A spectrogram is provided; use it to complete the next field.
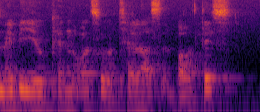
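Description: A man speaks at a fairly slow pace with a German accent. Room echo is audible. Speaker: dental technical trainer. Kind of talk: interview. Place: studio.

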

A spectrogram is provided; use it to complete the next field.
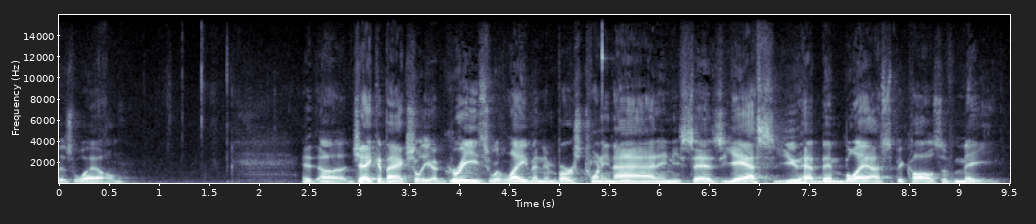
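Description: The man speaks at a fairly slow pace in a fairly low pitch. The background is quiet. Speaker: preacher. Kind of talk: sermon. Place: church.

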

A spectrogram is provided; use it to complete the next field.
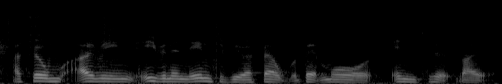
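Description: A British accent and a dark, mellow tone, at a fairly slow pace with ordinary pitch variation. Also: man. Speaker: podcast guest. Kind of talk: casual chat.

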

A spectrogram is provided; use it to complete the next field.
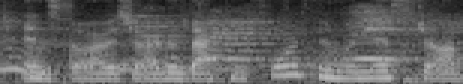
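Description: Loud background noise fills the recording. Through it, a woman speaks at a very fast pace. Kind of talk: interview answer. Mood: friendly, smiling. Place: hall.

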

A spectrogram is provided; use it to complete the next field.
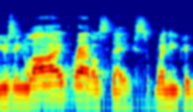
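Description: The pitch shows ordinary variation. The text is read aloud in a natural voice.

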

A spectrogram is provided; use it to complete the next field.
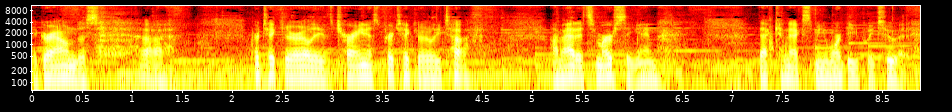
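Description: A man speaks at a moderate pace, with long, frequent pauses. Clear music plays in the background. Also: ordinary pitch variation, dry sound with no echo. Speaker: pilgrimage vlogger. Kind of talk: casual vlog chat. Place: forest. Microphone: phone near.

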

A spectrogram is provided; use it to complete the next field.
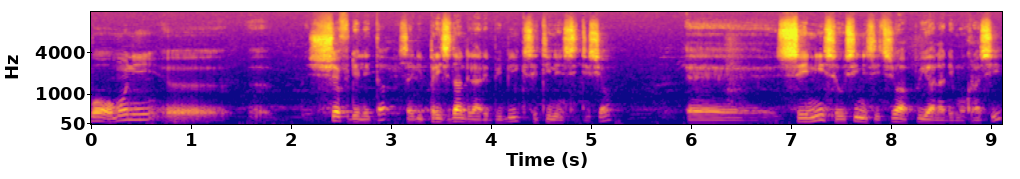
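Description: The speech moves at a moderate pace with long, frequent pauses. Light background noise is present. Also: man. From DR Congo. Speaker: lawyer and political commentator; lawyer, political commentator. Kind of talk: interview. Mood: animated, argumentative. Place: office.

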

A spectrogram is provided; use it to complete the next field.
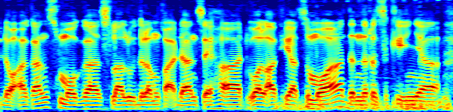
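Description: Fairly quick and fairly low-pitched, a man talks with a dry sound that has no echo over light background noise. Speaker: bus-spotting vlogger. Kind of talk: casual vlog chat. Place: street. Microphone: phone near.

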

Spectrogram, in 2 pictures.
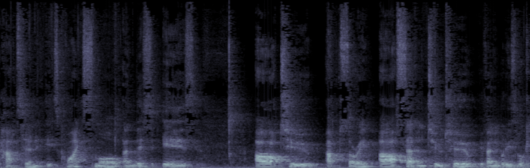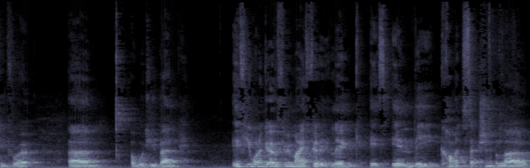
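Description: A man talks at a fairly slow pace. His pitch varies in an ordinary way, and the room echo is audible. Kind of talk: tutorial. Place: workshop. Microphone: phone near.

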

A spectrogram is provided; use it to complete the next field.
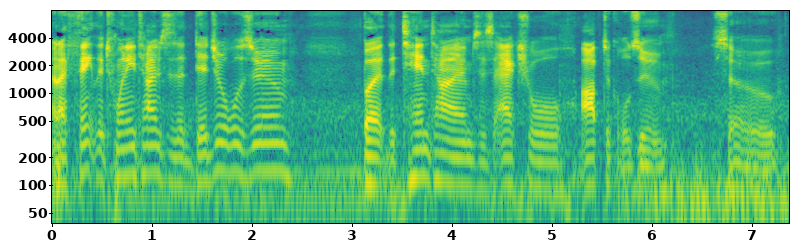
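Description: With noticeable background noise behind him, a man with a very deep, low pitch and vocal fry talks at a fairly slow pace with lively intonation. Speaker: family vlogger. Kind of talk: casual vlog chat. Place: street. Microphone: phone near.

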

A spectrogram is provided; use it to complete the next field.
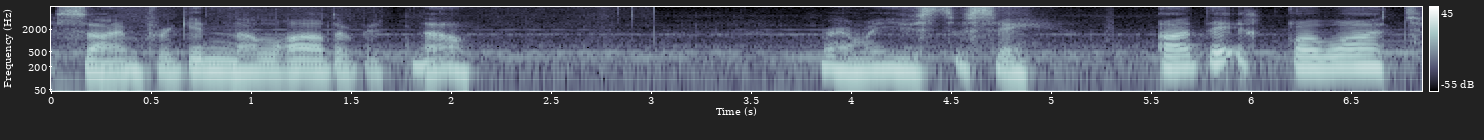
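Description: Fairly slow speech with long, frequent pauses and ordinary pitch variation, music in the background. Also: woman, very deep, low pitch for a woman. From Kake, Alaska. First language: Tlingit. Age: old. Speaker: Elder and Tlingit language teacher. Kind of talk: interview answer. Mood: reflective, earnest. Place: home room.

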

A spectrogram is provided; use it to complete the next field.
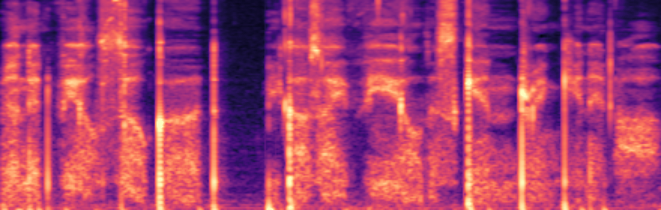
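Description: Whispering at a very slow pace, a woman's voice rises and falls widely in loudness. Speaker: skincare creator. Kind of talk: soft-spoken skincare tutorial. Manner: soft-spoken, relaxed and quiet.

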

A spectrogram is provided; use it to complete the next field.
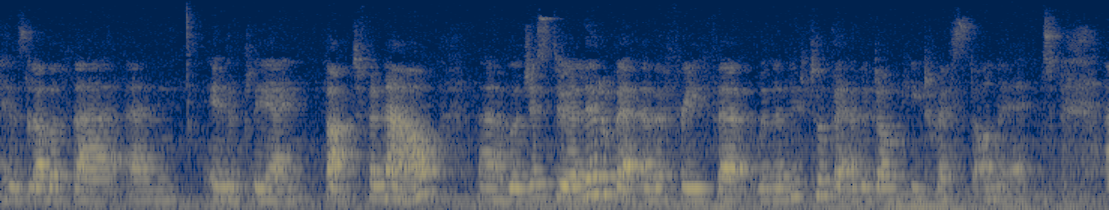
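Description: A woman talks at a moderate pace with ordinary pitch variation, some audible room echo and light background noise. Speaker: dance teacher. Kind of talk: class instruction. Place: empty room. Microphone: camera far.

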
